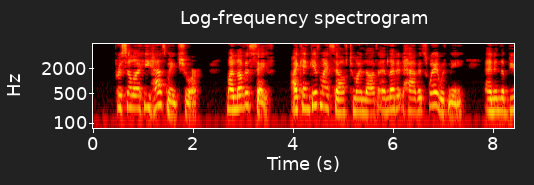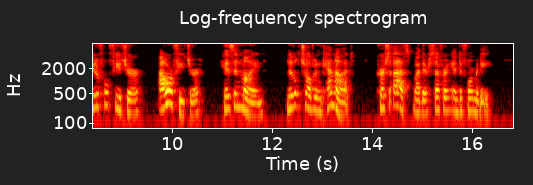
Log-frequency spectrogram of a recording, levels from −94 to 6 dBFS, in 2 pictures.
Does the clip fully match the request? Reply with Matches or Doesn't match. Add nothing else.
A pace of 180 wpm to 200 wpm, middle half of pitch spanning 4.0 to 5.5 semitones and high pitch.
Doesn't match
